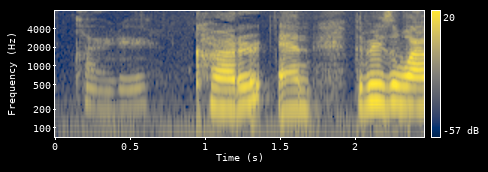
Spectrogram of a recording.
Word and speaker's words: Karter: want to tell her what's your first name Carter Carter and the reason why I wanted you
